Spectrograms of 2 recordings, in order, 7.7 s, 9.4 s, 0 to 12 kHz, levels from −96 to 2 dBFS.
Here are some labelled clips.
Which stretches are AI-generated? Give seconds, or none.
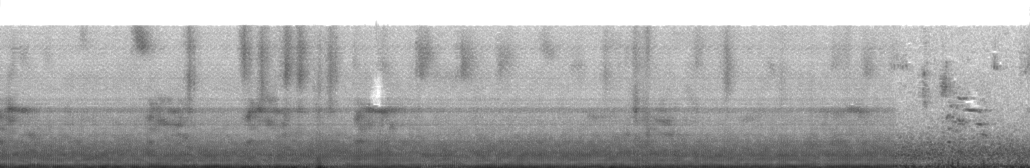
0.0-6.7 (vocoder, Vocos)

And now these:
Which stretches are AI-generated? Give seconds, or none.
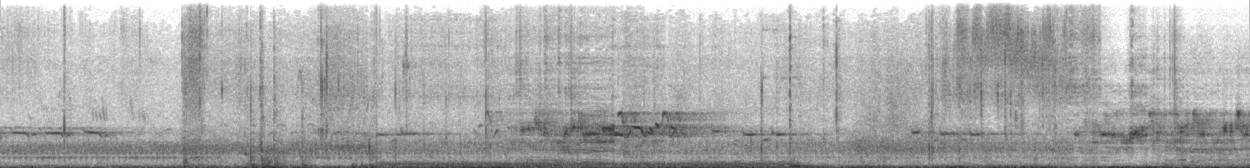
3.8-4.6 (codec, SNAC); 8.0-9.4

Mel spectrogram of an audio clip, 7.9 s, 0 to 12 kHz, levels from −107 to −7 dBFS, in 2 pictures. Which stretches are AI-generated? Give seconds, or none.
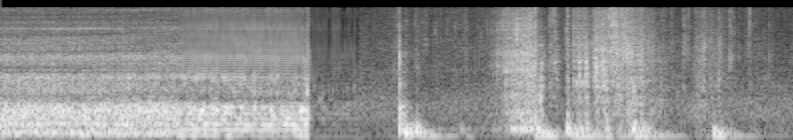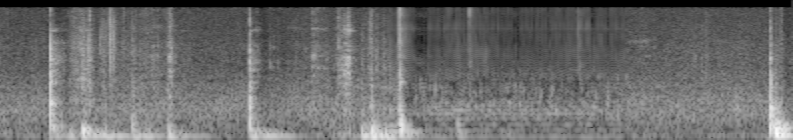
0.9-1.8 (vocoder, BigVGAN v2); 5.9-7.1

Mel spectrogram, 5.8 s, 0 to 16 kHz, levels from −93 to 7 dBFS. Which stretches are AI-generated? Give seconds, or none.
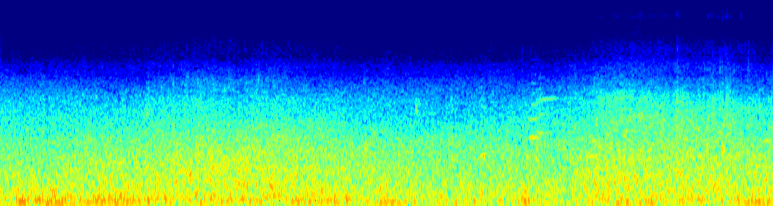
4.1-4.9 (autoencoder, DAC-VAE)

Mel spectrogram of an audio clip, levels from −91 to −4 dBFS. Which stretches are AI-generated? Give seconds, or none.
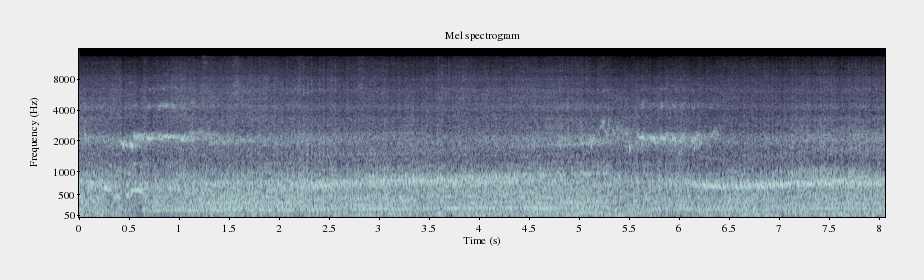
none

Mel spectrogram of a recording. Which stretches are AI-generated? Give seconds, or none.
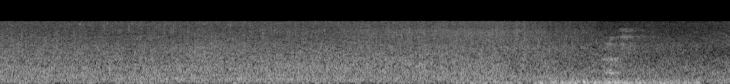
none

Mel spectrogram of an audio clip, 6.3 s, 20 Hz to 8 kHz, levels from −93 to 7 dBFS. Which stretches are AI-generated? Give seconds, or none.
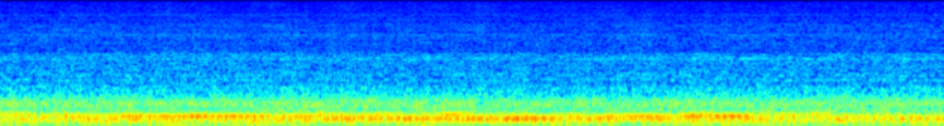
0.9-4.7 (codec, DAC)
